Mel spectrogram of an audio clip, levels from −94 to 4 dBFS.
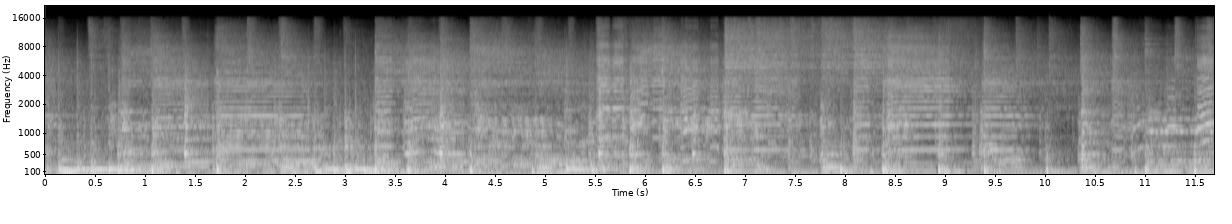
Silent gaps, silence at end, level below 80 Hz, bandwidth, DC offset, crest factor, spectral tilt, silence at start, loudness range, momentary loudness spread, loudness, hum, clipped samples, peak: none; 0 s; -28 dBFS; 16.5 kHz; under 0.1%; 16 dB; -5 dB/octave; 0 s; 2 LU; 6 LU; -17 LUFS; none; under 0.1%; 0 dBFS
